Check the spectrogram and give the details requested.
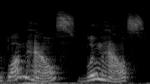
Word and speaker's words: Blumhouse: But when he went back to Blumhouse, I think it's pronounced Blumhouse. That sounds more correct.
